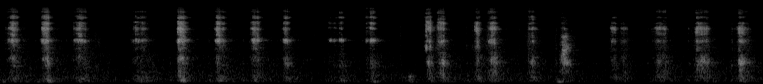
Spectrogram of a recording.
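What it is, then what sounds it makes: Kinetic sand being scraped. A gloved hand rakes a metal needle tool across purple kinetic sand packed into a paper cup, cutting grooves in the surface. About 22 short, dry, bright scrapes follow in a loosely regular rhythm, each a gritty hiss with almost no low end that stops quickly with no ring.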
